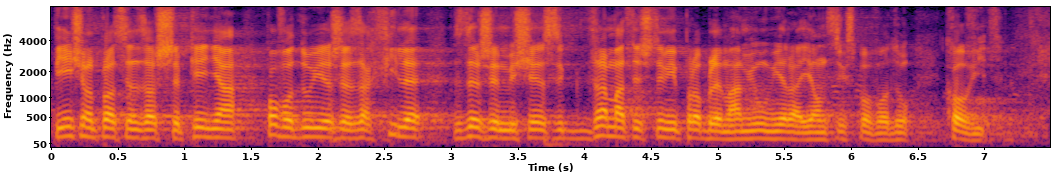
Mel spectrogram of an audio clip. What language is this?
Polish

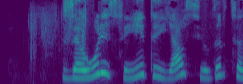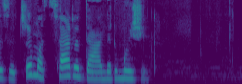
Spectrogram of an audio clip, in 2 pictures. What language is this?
Abkhazian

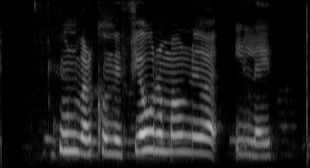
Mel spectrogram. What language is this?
Icelandic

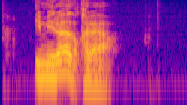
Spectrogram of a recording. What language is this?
Kabyle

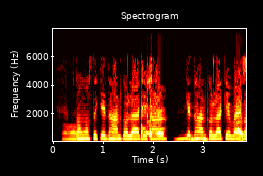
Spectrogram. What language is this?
Odia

